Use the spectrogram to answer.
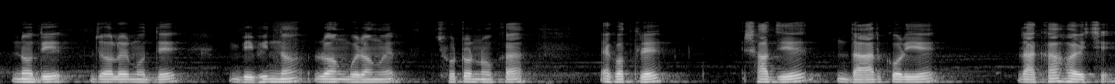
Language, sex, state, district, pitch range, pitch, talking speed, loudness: Bengali, male, Tripura, South Tripura, 120-130 Hz, 125 Hz, 70 wpm, -18 LUFS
